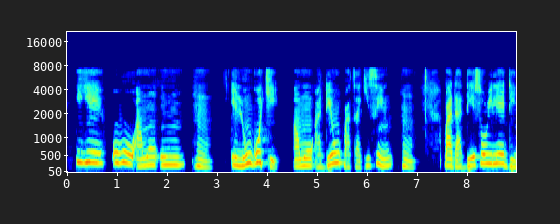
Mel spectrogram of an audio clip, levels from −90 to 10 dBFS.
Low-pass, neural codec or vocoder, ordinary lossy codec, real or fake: 7.2 kHz; none; AAC, 48 kbps; real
